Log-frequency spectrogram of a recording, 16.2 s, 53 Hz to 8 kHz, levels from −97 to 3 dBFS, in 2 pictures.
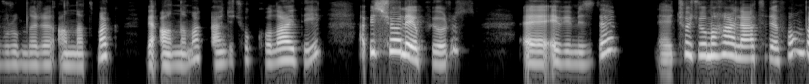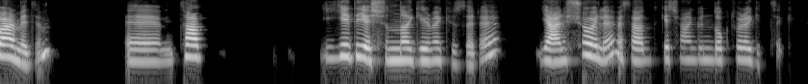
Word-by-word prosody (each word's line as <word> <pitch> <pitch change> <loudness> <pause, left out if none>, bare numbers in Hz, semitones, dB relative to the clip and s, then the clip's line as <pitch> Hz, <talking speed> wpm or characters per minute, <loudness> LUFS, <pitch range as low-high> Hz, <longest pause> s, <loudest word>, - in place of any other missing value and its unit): vurumları 175 0 -8
anlatmak 165 - -2 0.3
ve 175 - +4
anlamak 170 +8 -1
bence 185 +1 -5
çok 225 -1 -18
kolay 215 +4 +3
değil. 230 - -7 0.4
A - - -7
biz 350 -1 +2
şöyle 365 -4 +7
yapıyoruz, 230 - +1 0.5
eee, 185 -1 +5
evimizde 185 - -2 0.6
çocuğuma 290 -2 +2
hâlâ 255 -5 +5
telefon 270 +8 -4
vermedim. 270 - +4 0.8
Eee, 205 -1 -4 0.2
ta 270 -1 +6 1.2
7 275 +1 -2
yaşına 225 -2 0
girmek 220 0 -7
üzere. 275 - -9 0.3
Yani, 210 -5 +2
şöyle, 260 +1 -1
mesela, 220 -9 -6
geçen 230 -1 -11
gün 225 0 -15
doktora 220 +1 -7
gittik. 175 -5 -22
225 Hz, 115 wpm, -21 LUFS, 195-275 Hz, 1.2 s, şöyle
